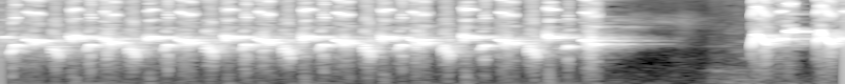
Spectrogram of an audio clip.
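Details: Yellow-vented bulbul in 'ropelan tembus-tembus' style with 'ngelituk' fills, played to train kept birds. A fast, bright, chattering run of notes stops abruptly, then the song resumes after a short silence.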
